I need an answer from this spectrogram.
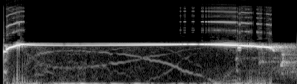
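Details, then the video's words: Female Bradypus sloth in heat screaming, captured close with an audio recorder: one loud, shrill, steady whistled note held level for nearly three seconds, rising at the start and dropping slightly at the end. "Female Bradypus Sloth Mating Call"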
